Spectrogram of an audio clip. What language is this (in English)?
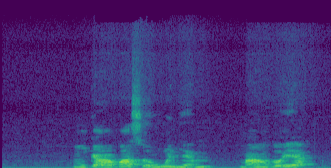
Igbo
